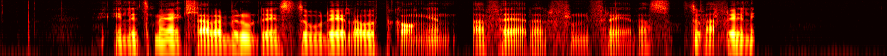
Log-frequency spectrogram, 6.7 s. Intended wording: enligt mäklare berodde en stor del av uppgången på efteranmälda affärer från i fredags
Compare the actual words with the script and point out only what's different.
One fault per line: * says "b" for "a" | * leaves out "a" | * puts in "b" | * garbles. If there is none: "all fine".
* leaves out "på efteranmälda"
* garbles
